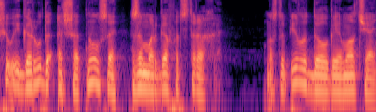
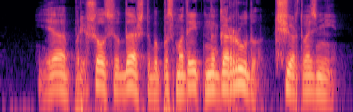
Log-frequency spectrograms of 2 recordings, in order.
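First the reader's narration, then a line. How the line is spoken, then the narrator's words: Grumbling. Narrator (Russian): проворчал Айзек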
